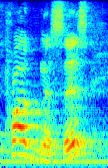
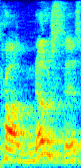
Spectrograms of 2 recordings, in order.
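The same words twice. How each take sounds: First: The word is said with Greek pronunciation. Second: The word is said with English pronunciation. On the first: "but Greek is prognosis" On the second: "We would pronounce it prognosis"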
